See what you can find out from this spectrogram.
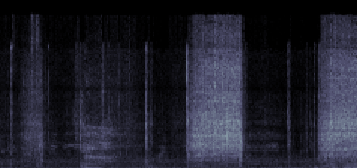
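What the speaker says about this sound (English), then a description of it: "Screwdriver, pry it out." A screwdriver pries a part loose in a Chevy Sonic engine bay, giving several short, fairly quiet scraping and rubbing bursts in a row.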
